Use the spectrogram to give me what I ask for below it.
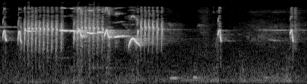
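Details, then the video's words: Noisy wild Javan tesia, recorded to lure and train birds: a long high rattling buzz of fast pulses with a thin descending whistle inside it, followed by a few isolated sharp ticks. "SUARA PIKAT DAN MASTERAN TESIA JAWA RIBUT DI ALAM LIAR"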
